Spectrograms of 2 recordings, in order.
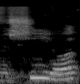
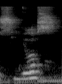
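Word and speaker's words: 시옷: Jadi kalau misalnya ada huruf shiot yang digunakan di akhir silabel seperti ini, maka akan dibaca sebagai T, bukan dibaca sebagai S. Jadi kalau dibacanya sios, salah. Jadi dibacanya harus shiot.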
